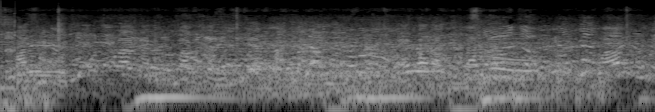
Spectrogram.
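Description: Several people talking at once over background music, whose low held bass notes come in three times.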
